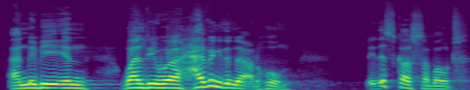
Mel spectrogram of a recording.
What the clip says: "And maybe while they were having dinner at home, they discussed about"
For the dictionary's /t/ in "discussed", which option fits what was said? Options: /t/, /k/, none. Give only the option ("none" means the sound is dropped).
none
